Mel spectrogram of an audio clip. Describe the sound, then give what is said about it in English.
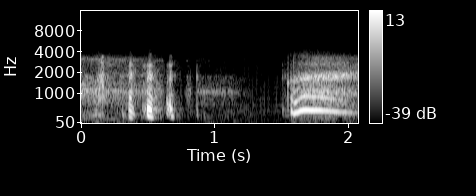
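A breath drawn in through the nose and let out through the mouth as a long, steady voiced "ah", done as a calming breathing exercise for children. Brief voice-like sounds come first, then the sustained "ah" is loud to the end. “And you breathe in through your nose, so everyone can do it. Let's breathe in and let the air out of your mouth and say, ah.”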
